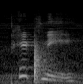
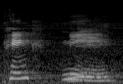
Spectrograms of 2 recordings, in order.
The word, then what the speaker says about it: Pickney: I mean, Pronounce the name of our company. It's Pickney. Think color in the body part. Pink knee.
